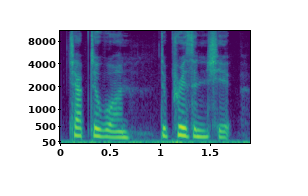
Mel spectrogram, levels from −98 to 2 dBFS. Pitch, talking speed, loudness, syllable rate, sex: 195 Hz, 160 wpm, -19 LUFS, 6.4 syllables/s, female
